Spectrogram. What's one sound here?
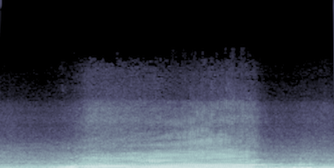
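A car engine revs up loudly and its pitch rises as the car accelerates.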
